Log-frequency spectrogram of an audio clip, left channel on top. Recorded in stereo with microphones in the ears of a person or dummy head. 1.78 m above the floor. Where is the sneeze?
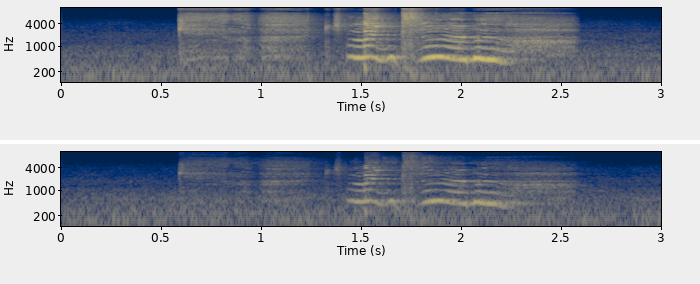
80° left, 0.6 m.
